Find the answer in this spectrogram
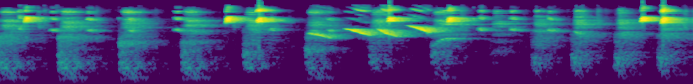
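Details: Green-winged saltator song during a dispute with a free bird at Pedra Azul: rich descending whistles in the middle, high squeaky chirps, and evenly repeated broadband rasping pulses about twice per second.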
